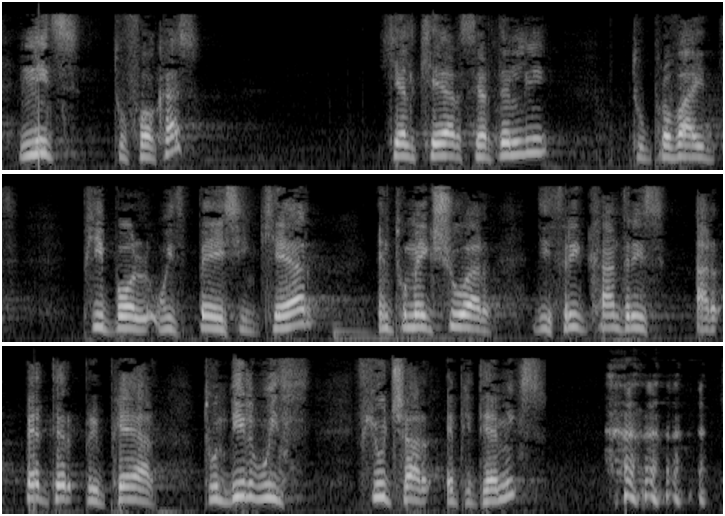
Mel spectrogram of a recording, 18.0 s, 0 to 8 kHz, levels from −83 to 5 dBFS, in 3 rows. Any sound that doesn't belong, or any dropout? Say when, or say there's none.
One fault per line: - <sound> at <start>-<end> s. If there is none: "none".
- laugh at 17.0-17.9 s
